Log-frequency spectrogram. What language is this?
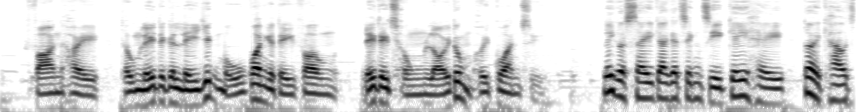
Chinese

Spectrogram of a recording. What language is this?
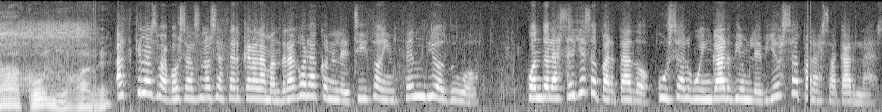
Spanish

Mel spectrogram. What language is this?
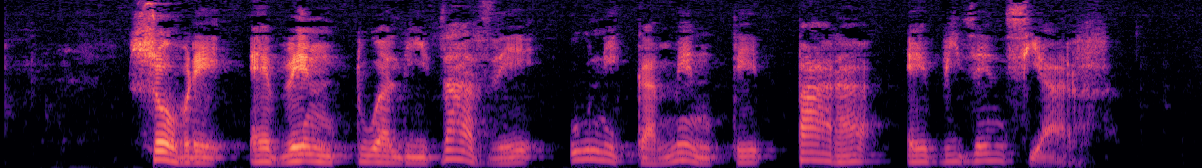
Galician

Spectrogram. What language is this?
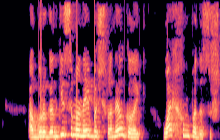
Abkhazian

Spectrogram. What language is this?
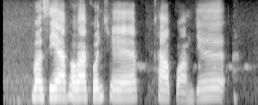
Thai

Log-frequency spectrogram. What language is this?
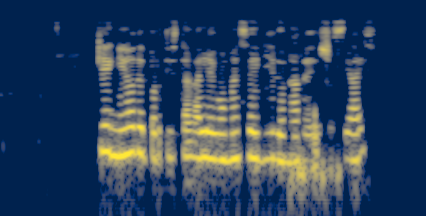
Galician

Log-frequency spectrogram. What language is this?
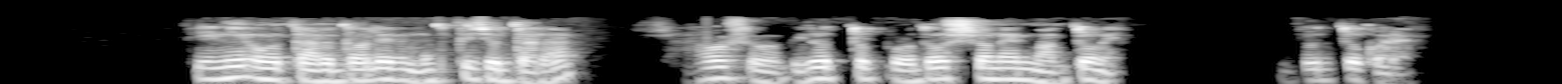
Bangla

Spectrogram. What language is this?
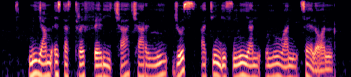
Esperanto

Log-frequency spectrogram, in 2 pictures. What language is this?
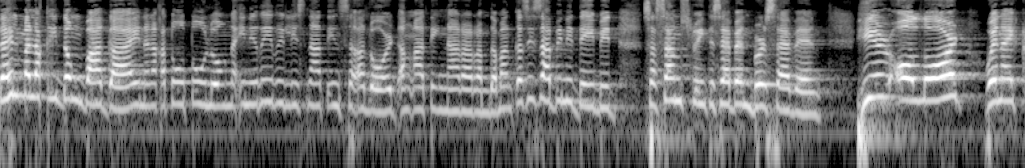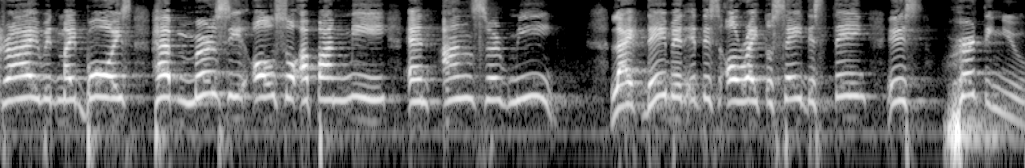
Filipino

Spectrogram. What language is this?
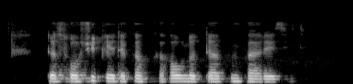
Central Kurdish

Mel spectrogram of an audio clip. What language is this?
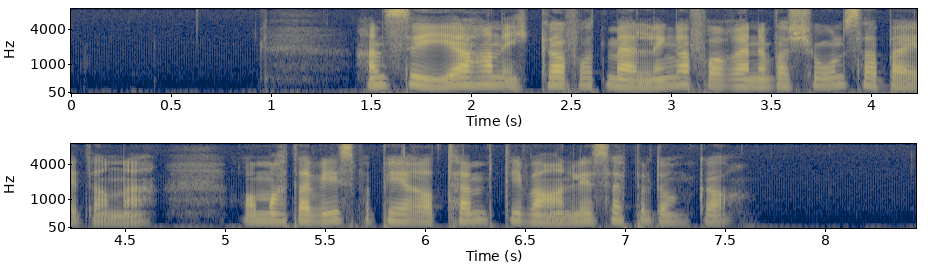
Norwegian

